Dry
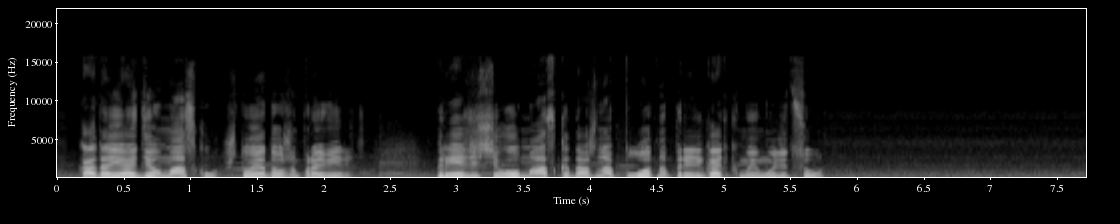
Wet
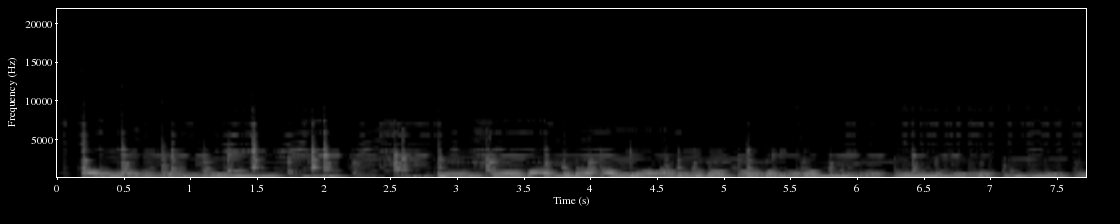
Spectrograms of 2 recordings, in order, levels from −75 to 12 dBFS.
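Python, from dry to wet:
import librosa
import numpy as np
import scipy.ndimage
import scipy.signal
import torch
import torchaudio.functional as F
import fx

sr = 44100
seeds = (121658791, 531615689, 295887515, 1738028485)

y = fx.freq_snap(x, sr, grid_st=4)
y = fx.spec_box(y, sr, start_s=0.51, length_s=2.25, low_hz=340.0, high_hz=1100.0, gain_db=-25)
y = fx.level_steps(y, sr, step_db=21)
y = fx.env_flanger(y, sr, rest_ms=7.6, full_db=-20.0)
y = fx.env_lowpass_down(y, sr, base_hz=790.0, full_db=-22.0)
y = fx.echo_pitch(y, sr, ms=257, semitones=-3, count=3, db_per_echo=-3.0)
y = fx.low_shelf(y, sr, hz=320.0, db=-11.5)
y = fx.stiff_resonator(y, sr, f0_hz=61.0, decay_s=0.41, stiffness=0.008)
y = y * librosa.db_to_amplitude(2.5)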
